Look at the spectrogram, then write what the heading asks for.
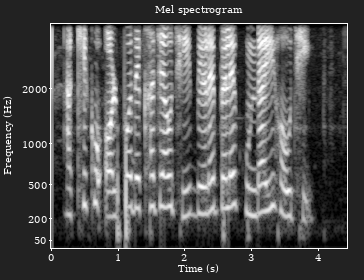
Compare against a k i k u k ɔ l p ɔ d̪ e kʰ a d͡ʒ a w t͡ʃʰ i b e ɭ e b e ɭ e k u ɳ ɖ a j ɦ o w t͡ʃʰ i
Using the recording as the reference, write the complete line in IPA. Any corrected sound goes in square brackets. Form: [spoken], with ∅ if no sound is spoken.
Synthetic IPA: a [kʰ] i k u [ʔ] ɔ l p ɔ d̪ e kʰ a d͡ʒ a w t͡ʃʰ i b e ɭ e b e ɭ e k u ɳ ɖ a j ɦ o w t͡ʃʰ i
